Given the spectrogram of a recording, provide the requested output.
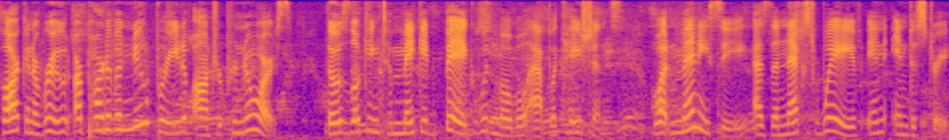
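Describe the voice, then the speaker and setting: A woman with a fairly high pitch and lively intonation speaks at a moderate pace in a plain, everyday voice. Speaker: TV news reporter. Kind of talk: TV news package narration.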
